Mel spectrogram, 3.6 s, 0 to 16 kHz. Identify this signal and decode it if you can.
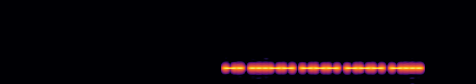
Morse code, heard as a keyed tone, about 51 wpm, 700 Hz. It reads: N3OOB
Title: USA Call Signs - 5 Characters - Repeated 3x - 50wpm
